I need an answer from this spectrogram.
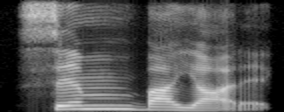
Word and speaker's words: symbiotic: Symbiotic. The stress lands on that third syllable.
